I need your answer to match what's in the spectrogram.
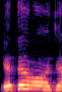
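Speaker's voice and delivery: high, slow chanted verse; recitation demo. Shown as a demonstration.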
